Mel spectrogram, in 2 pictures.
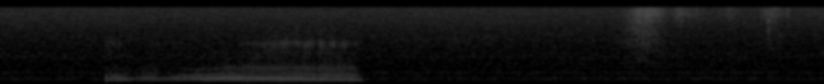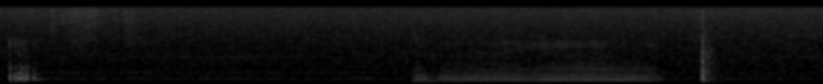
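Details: A sleeping cat snoring: soft, slow, buzzing snores, two longer breaths with a brief snort between; ordinary animal snoring.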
